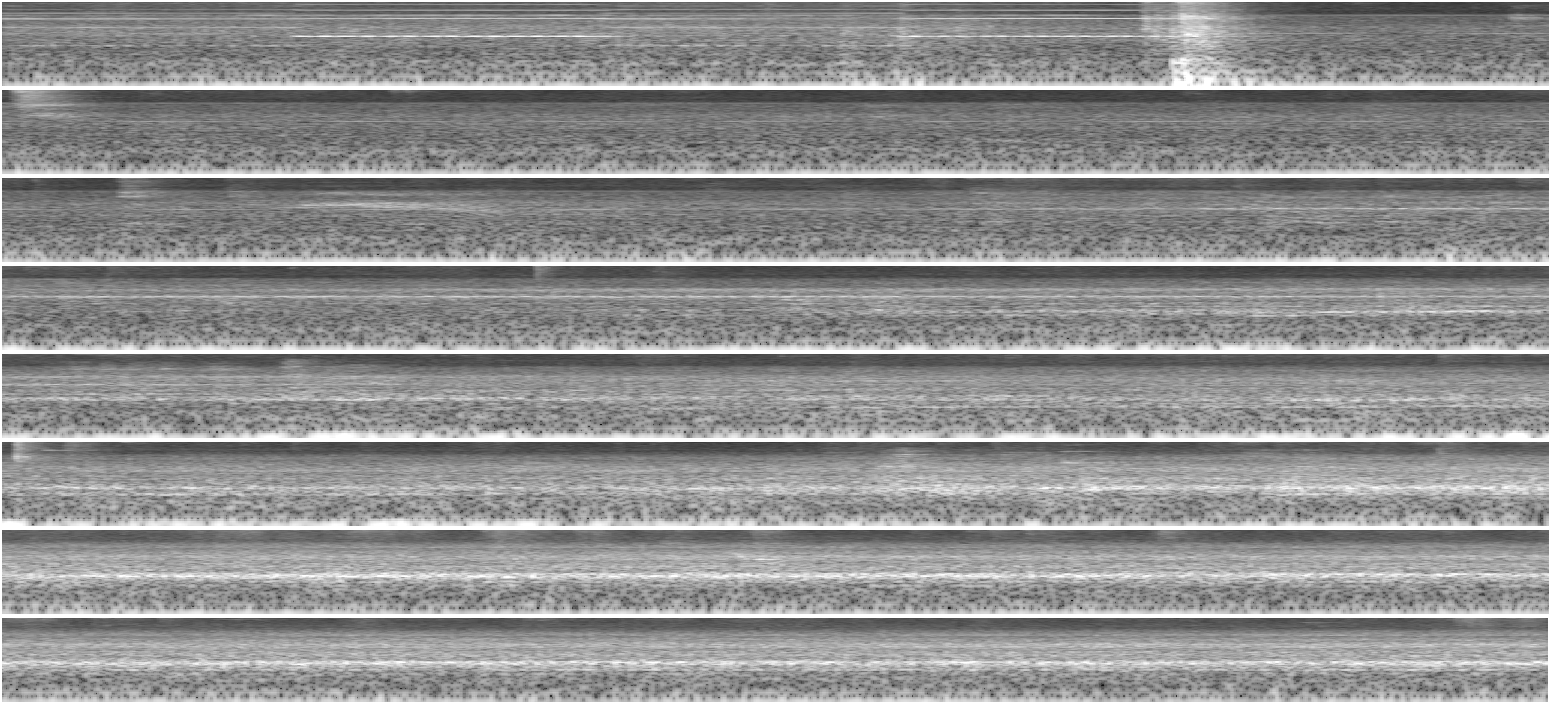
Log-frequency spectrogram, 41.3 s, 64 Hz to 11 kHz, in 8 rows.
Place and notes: {"title": "Sanchong District, New Taipei City - Orange Line (Taipei Metro)", "date": "2013-08-16 12:24:00", "description": "from Daqiaotou station to Sanchong station, Sony PCM D50 + Soundman OKM II", "latitude": "25.06", "longitude": "121.49", "altitude": "16", "timezone": "Asia/Taipei"}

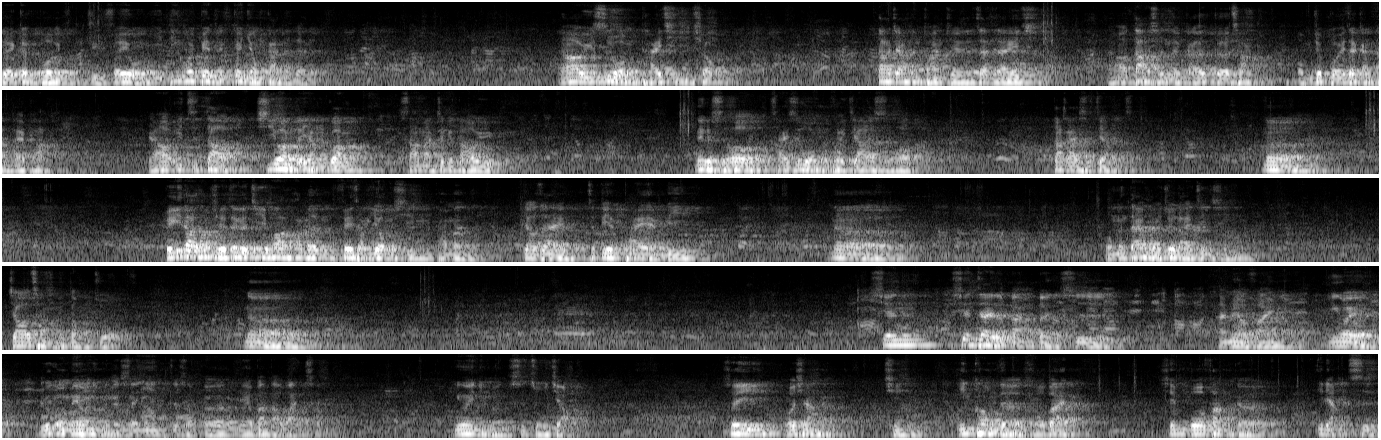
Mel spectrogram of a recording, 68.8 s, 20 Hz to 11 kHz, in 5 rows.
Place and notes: {"title": "立法院, Taiwan - the student activism", "date": "2014-03-27 19:34:00", "description": "Student activism, Rock Band songs for the student activism, Students and the public to participate live recordings, People and students occupied the Legislative Yuan\nZoom H6+ Rode NT4", "latitude": "25.04", "longitude": "121.52", "altitude": "11", "timezone": "Asia/Taipei"}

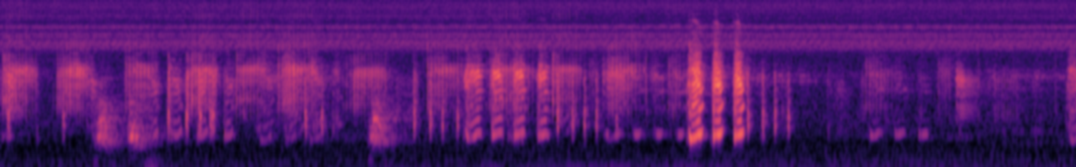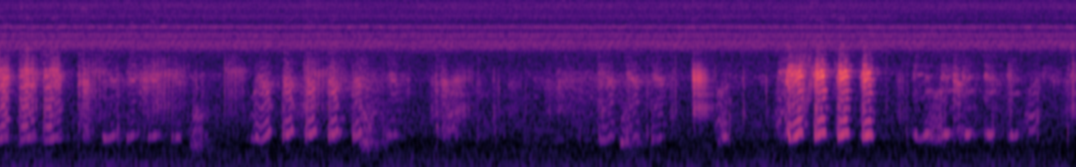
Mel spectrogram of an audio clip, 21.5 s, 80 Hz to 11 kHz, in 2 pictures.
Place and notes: {"title": "青蛙ㄚ 婆的家, Taomi Ln., Puli Township - Frogs chirping", "date": "2015-08-11 21:06:00", "description": "Frogs chirping, Small ecological pool\nZoom H2n MS+XY", "latitude": "23.94", "longitude": "120.94", "altitude": "463", "timezone": "Asia/Taipei"}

